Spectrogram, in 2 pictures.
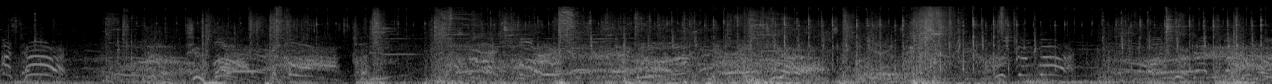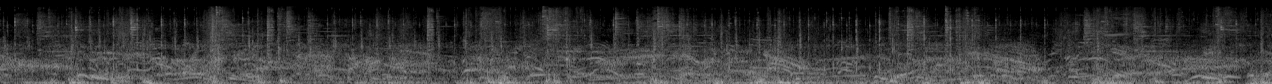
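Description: Swords clash and strike repeatedly in a fierce melee.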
